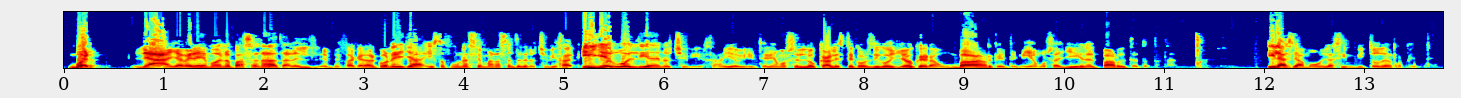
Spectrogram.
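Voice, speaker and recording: A young man telling a comic anecdote to friends, animated and swearing freely as he acts out what others said. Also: medium pitch, fast talker, creaky, no room sound. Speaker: storyteller on a New Year's Eve show.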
